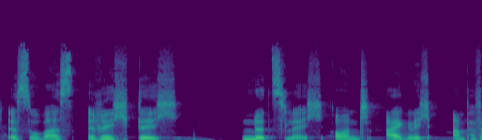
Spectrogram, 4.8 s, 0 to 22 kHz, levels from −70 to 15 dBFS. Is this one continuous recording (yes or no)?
yes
